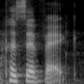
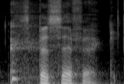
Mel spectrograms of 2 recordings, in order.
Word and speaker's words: specific: People who say specific like Pacific. – Well, how are you supposed to say it? How do you say it? – Pacific, specific. – People who are trying to say specific, and they say Pacific.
